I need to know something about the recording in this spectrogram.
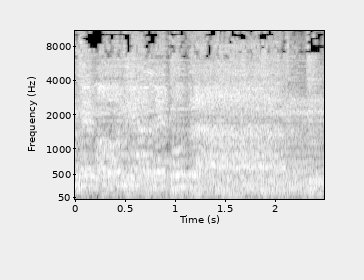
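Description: A large carnival choir singing a satirical cuplé in chorus, accompanied by its plucked-string band of guitars and lutes.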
